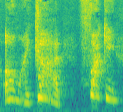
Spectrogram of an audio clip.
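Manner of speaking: high-pitched imitation of an outraged customer; mock flipping out. Irate customer at the drive-thru window, mock flipping out. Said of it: "she starts flipping out".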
